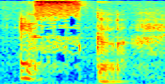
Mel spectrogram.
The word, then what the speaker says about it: est-ce que: this expression, est-ce que, and that's how you pronounce it, est-ce que. It looks like there's a lot of extra letters there and you wouldn't need all of them. But there are plenty of silent letters in French, just like we have in English.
